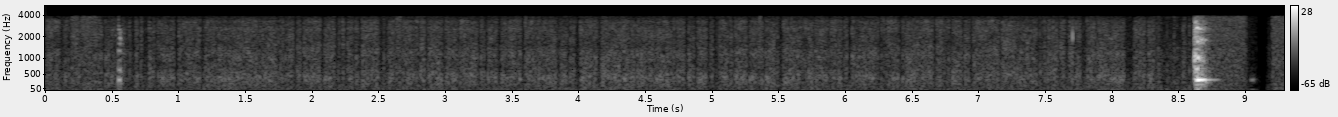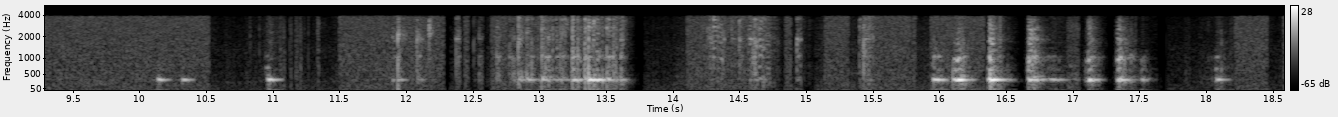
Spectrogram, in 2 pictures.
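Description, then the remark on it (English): Cards being shuffled: after several seconds of near silence, soft papery flutters, taps and riffling bursts come in irregular clusters, with no one talking. “Okay, I'm shuffling.”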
